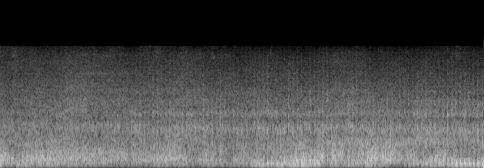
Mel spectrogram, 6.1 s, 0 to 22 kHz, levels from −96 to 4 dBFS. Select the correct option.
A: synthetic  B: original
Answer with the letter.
A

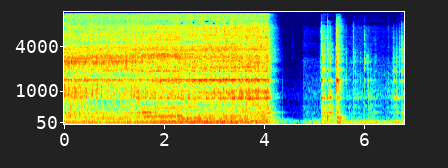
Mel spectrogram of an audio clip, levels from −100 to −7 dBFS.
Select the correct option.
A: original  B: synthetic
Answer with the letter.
B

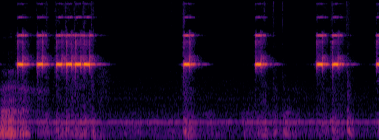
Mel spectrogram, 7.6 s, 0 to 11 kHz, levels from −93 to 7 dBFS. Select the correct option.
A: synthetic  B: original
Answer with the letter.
A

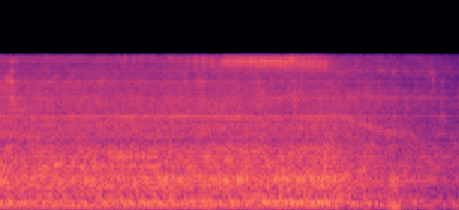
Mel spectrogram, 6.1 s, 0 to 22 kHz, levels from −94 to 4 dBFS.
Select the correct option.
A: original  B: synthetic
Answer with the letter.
B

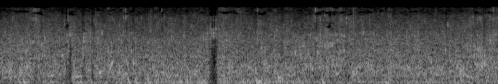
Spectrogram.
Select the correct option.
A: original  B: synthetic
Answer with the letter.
A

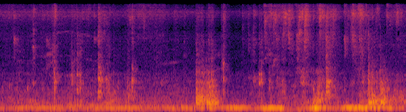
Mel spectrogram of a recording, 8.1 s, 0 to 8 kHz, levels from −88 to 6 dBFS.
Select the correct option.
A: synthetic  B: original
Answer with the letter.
A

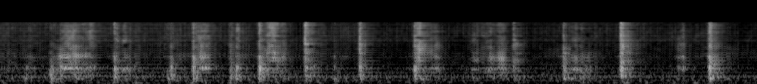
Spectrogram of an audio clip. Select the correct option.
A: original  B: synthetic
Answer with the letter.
B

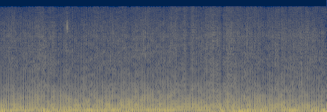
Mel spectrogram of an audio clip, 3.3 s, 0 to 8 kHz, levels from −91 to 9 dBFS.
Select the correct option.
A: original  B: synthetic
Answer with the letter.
B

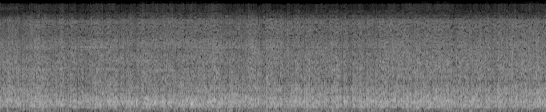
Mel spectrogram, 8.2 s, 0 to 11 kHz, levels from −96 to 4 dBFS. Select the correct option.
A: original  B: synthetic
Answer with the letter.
B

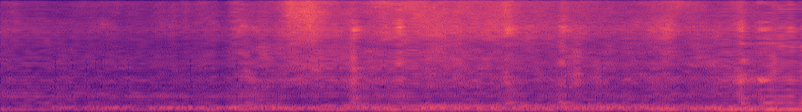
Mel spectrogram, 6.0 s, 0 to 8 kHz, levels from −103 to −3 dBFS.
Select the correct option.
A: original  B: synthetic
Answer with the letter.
B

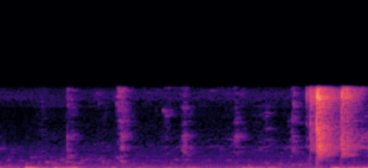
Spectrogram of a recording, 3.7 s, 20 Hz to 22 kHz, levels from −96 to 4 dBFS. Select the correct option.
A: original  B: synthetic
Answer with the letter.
A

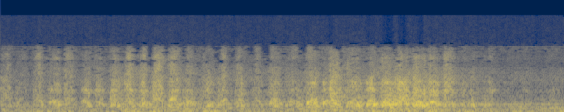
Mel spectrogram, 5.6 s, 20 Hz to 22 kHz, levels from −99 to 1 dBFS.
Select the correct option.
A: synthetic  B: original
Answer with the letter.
A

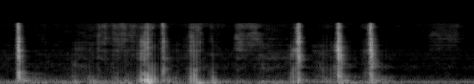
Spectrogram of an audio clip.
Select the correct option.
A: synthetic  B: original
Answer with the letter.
A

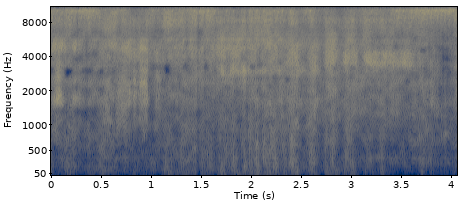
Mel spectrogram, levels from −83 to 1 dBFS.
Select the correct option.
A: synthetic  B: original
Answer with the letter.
A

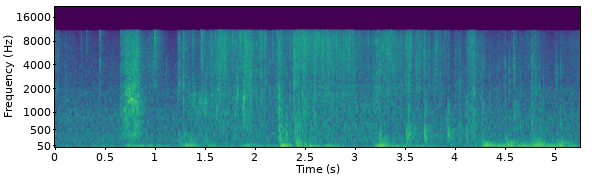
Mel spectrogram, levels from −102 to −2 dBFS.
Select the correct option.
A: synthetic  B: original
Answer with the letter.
B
